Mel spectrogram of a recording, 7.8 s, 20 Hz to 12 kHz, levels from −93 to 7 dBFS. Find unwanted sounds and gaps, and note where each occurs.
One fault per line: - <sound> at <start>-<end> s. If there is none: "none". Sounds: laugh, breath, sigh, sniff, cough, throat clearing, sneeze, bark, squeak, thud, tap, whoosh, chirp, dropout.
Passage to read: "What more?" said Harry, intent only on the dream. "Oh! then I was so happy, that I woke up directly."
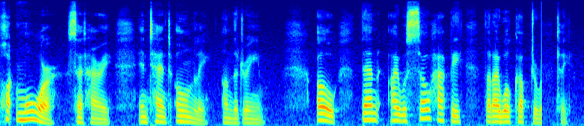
- dropout at 7.2-7.4 s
